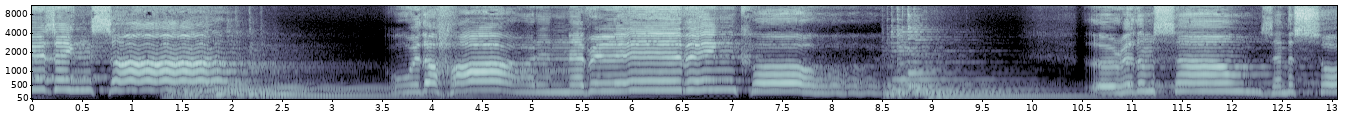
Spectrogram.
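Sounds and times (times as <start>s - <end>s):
mariachi-style song with vibrato: 0.0s - 4.0s
strummed guitar: 1.3s - 4.0s, 8.6s - 12.0s.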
